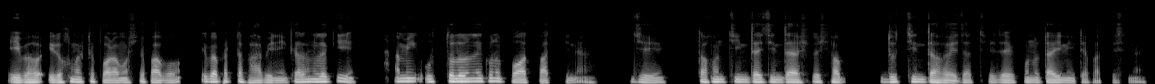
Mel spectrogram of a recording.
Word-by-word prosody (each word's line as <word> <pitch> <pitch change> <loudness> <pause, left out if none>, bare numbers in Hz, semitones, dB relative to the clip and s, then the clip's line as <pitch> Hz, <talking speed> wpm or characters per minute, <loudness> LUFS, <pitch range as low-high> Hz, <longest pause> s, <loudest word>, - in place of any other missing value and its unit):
এইভাব 105 0 +4 0.2
এরকম 105 +3 +1
একটা 120 - -3
পরামর্শ 95 +1 0 0.2
পাবো 95 +1 +1 0.3
এই 120 - 0
ব্যাপারটা 130 +2 +1
ভাবিনি। 95 -1 -1
কারণ 115 +1 +3
হলো 125 0 +5
কি 145 - +1 0.5
আমি 140 +1 +4 0.2
উত্তোলনের 135 +1 +5
কোন 145 - +3 0.2
পথ 105 0 +4
পাচ্ছি 90 0 -5
না। 140 - -9 0.5
যে 105 -3 +1 0.5
তখন 115 +1 +3
চিন্তায়, 110 -1 +2
চিন্তায় 110 -1 +3
আসলে 110 +3 -4
সব 105 - +2 0.5
দুঃচিন্তা 115 -1 +1
হয়ে 90 -2 +1
যাচ্ছে 95 0 -8
যে 100 - +1
কোনটাই 100 -1 0
নিতে 90 - -5
পারতেছি - - -12
না। - - -8
110 Hz, 160 wpm, -21 LUFS, 100-120 Hz, 0.5 s, হলো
